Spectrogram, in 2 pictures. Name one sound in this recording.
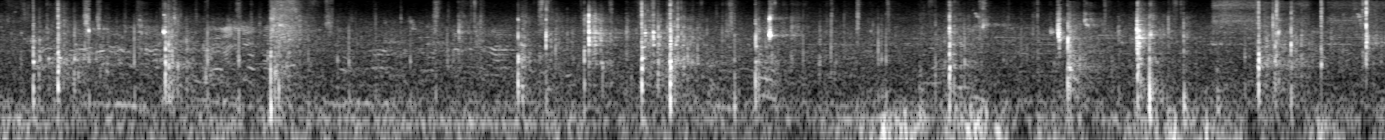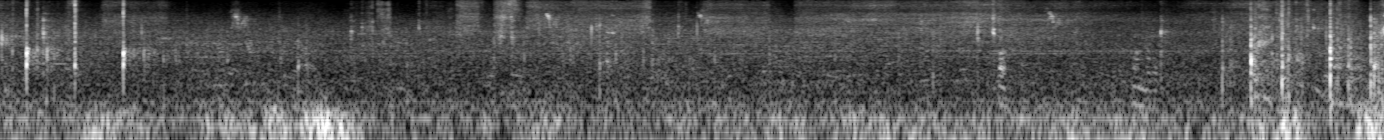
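Tennis balls are struck sharply with rackets, back and forth.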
